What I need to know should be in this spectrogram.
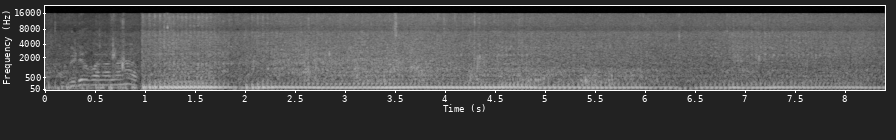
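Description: A motorcycle engine runs steadily nearby.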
